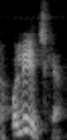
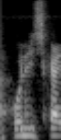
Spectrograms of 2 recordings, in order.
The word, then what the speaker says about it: política: How would you spell politics? P-O-L-I-T-I-C-A with an accent on the first I.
